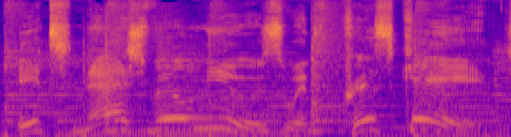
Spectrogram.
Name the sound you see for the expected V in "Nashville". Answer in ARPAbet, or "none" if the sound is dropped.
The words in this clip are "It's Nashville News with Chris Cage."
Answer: V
